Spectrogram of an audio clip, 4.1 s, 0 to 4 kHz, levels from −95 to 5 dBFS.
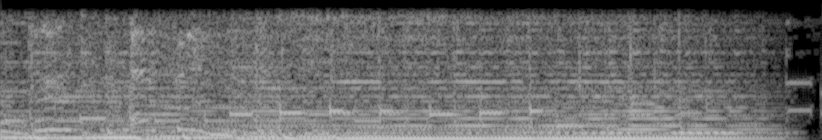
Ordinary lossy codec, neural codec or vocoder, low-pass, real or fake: none; none; 3.6 kHz; real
